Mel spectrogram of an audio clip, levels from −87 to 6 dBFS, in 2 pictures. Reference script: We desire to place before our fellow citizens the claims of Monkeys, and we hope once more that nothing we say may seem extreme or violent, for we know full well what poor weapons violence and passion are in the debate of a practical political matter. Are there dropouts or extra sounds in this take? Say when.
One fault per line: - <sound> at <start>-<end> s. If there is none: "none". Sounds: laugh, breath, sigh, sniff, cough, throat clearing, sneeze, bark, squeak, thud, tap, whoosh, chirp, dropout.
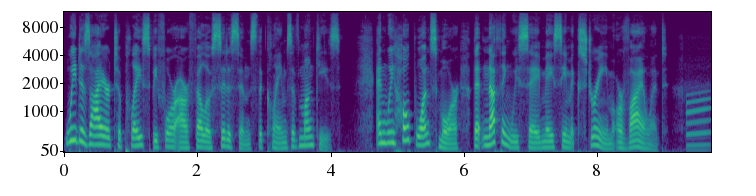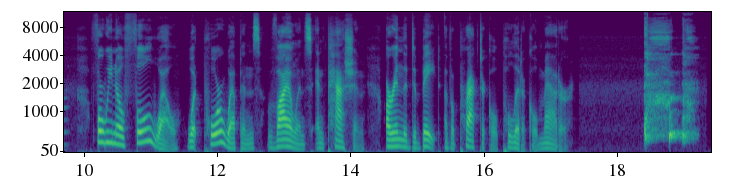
- chirp at 9.3-9.8 s
- cough at 18.4-19.3 s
